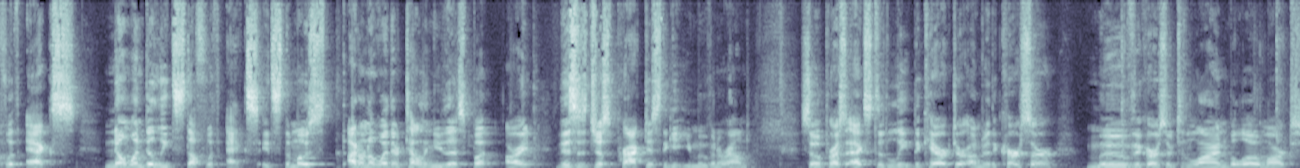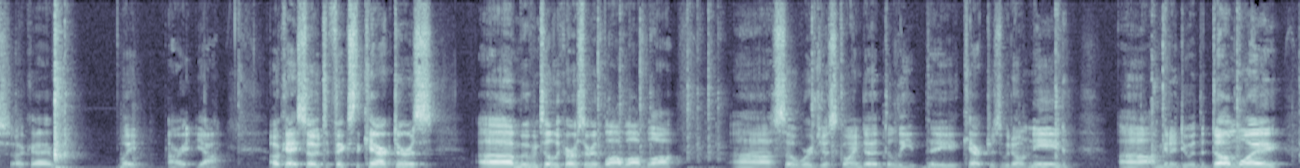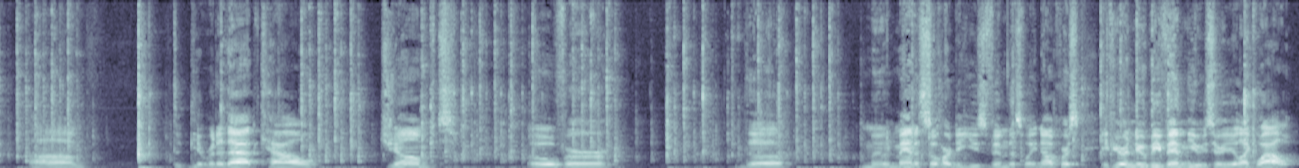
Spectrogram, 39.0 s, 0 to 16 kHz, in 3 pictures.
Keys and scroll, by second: 4.9 k, 10.9-12.2 1, 12.5 1, 13.3 x, 15.8-16.1 typing, 18.7-19.8 typing, 21.0 typing, 23.3-37.7 typing.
